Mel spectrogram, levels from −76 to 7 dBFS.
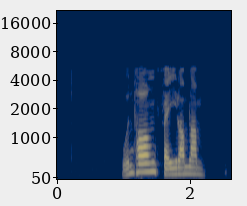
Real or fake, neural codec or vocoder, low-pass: real; none; 5.4 kHz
